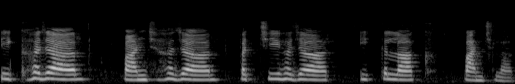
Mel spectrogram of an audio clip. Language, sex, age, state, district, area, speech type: Punjabi, female, 30-45, Punjab, Rupnagar, urban, spontaneous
